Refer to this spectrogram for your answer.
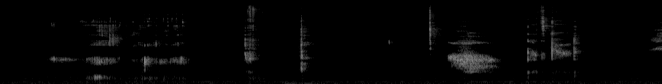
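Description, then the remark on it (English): Several noisy slurping sips of tea in quick succession, each a short airy burst with a wet, hissing edge, separated by brief pauses amid otherwise quiet. “Let's record this tea sipping sound here.”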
